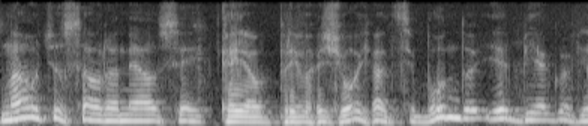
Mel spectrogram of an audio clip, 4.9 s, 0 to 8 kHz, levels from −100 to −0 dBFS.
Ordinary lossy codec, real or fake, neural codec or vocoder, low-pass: Opus, 64 kbps; real; none; 7.2 kHz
